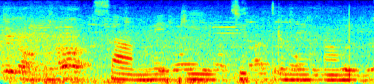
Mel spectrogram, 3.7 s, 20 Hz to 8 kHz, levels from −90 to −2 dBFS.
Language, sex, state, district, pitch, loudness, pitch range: Hindi, female, Bihar, Kaimur, 185 Hz, -15 LUFS, 180-190 Hz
